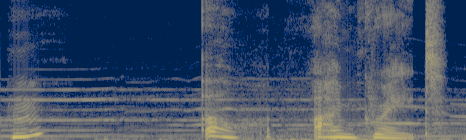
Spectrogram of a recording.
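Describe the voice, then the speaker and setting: A woman's voice: a little high, slow pace. A woman playing an elegant, teasing fox spirit priestess in an anime game, with a composed, coy manner. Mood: wistful. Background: game music.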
